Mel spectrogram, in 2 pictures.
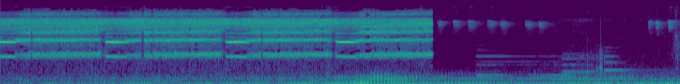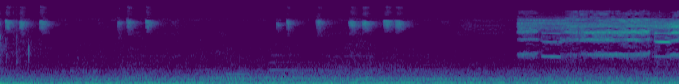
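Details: Garengpung cicada calling in a garden at midday: a shrill pulsing buzz opens, cuts off abruptly, and quieter ticking insect and bird sounds fill the gap until the strong buzz returns at the end.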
